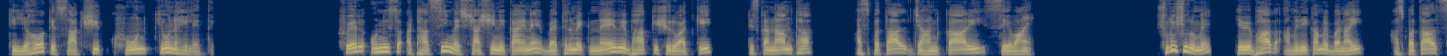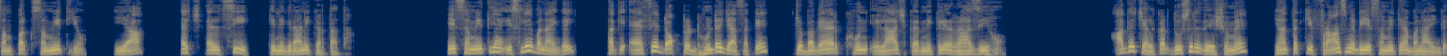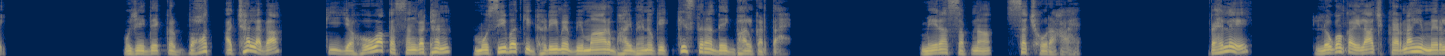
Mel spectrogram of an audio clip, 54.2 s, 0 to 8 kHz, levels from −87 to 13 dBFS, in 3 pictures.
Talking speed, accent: 125 wpm, native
